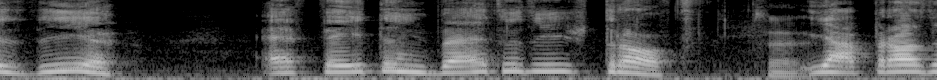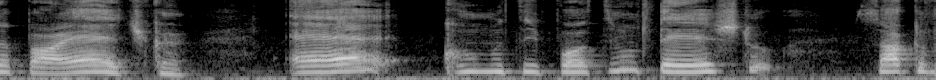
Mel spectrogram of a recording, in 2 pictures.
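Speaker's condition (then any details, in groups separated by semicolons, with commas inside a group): Cerebral palsy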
